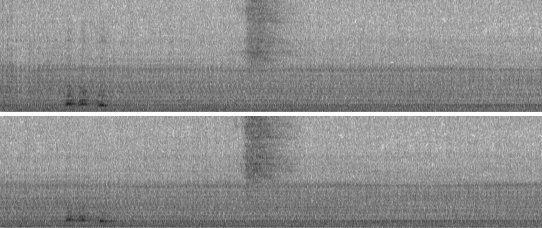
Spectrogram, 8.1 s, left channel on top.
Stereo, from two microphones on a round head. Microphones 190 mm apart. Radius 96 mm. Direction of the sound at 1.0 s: 65° left (ahead or behind).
